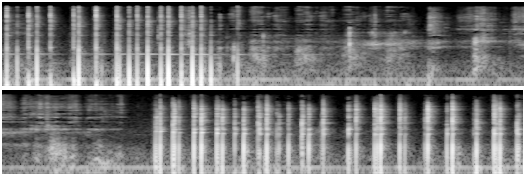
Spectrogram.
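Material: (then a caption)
Metal. Fingertips and nails tap and scratch along the body of a medium, hollow metal aerosol deodorant can with a plastic cap and a printed label, held in both hands, perhaps with some shaking. Quick, bright, dry taps come first, then give way to softer scratching and rubbing over a low, steady hum, before the rapid tapping starts again.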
